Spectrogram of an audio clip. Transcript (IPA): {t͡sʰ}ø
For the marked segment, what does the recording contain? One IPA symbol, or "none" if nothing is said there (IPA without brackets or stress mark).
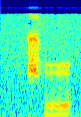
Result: t͡ʃʰ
